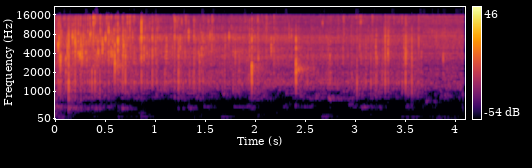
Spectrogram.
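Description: Chopped onions sizzle in hot oil for a Kerala-style coconut fish curry, a loud, steady hiss with crackling pops that stays close and continuous throughout, with no voices.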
